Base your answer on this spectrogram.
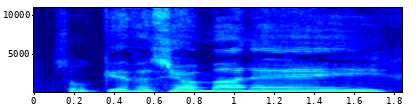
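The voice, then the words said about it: Put-on Scottish accent. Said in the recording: “That was a Scottish accent.”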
